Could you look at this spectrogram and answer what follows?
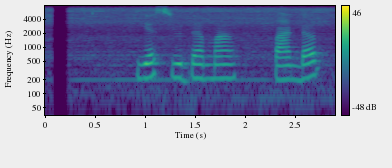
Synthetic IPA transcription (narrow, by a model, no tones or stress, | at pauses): jʌsjud̪ʱːamapaɳɖʌp̚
